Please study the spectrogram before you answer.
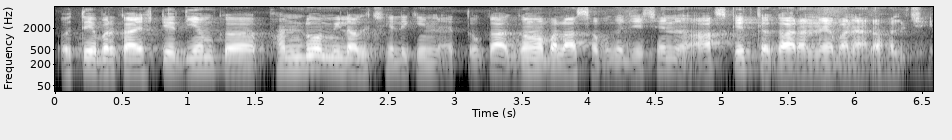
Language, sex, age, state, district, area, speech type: Maithili, male, 18-30, Bihar, Saharsa, rural, spontaneous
